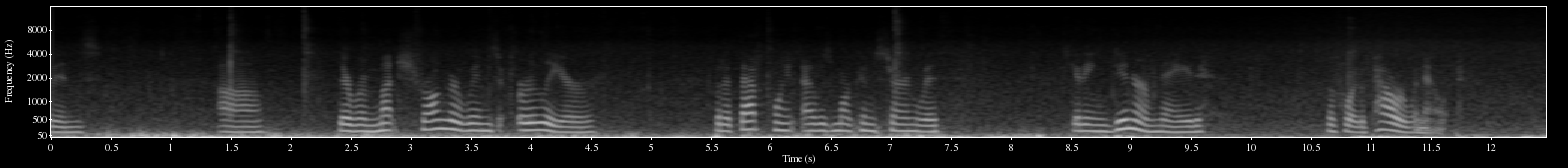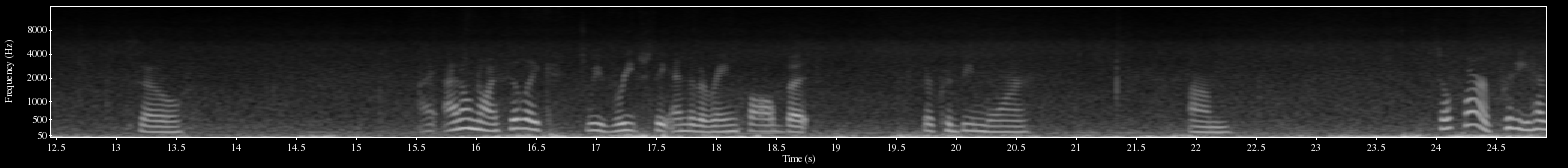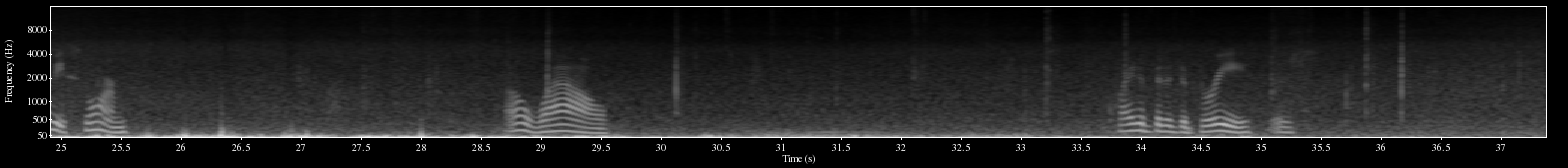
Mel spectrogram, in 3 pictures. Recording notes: I have a few recordings I made on the day before the storm, and while it was happening. The recordings also contain voiceovers which describe what occurs around you, and provides info about the surrounding area so you can understand the binaural sounds a bit better.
